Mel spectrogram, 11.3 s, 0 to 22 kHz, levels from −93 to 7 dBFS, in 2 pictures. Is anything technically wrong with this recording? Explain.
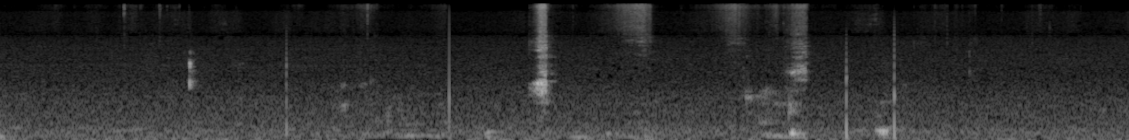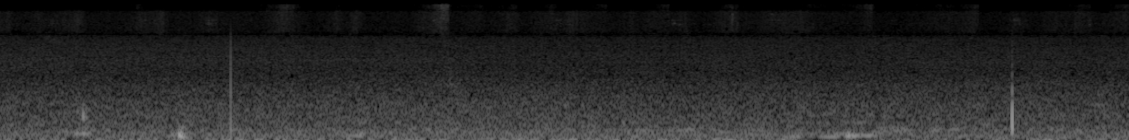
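Yes. Loud pops occur at 1.43–1.45, 2.25–2.27, 4.23–4.49 (a double pop), 6.80–6.82 and 10.71–10.73 s. These are most likely voltage spikes from a switch or static. Each sounds like a sharp thump well above the speech and appears as a tall vertical spike on the waveform and a full-height stripe on the spectrogram.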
